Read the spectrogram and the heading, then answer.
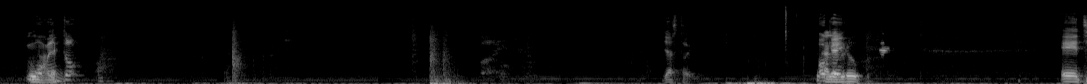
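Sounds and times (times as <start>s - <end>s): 
speech: 0.3s - 0.9s, 6.7s - 7.1s, 8.2s - 8.9s, 10.6s - 10.8s
door being shut indoors: 4.2s - 4.7s.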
